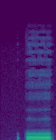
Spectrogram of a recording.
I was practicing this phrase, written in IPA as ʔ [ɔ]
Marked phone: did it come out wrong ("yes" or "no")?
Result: yes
